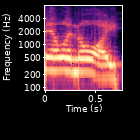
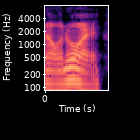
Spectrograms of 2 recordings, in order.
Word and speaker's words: Illinois: Now she lives in Kenosha, Wisconsin, but she did live in Illinois, and she would always it would always bother her when she would hear people say Illinois because the S is silent.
